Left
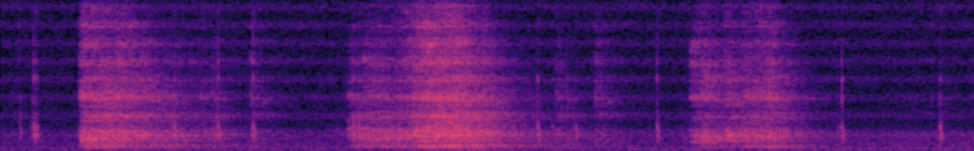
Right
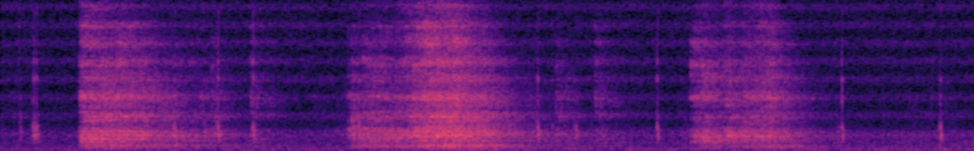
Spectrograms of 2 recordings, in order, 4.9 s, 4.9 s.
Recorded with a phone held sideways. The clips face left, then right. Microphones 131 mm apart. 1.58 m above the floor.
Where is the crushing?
5° right (ahead or behind), 5 m.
